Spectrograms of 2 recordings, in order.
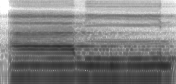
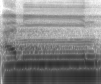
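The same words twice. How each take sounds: First: Both the first and second vowels are long. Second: The first vowel is short, the second long. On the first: Answer our prayer. "a dan minnya sama-sama panjang" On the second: Honest and trustworthy. "a-nya pendek, minnya panjang"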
